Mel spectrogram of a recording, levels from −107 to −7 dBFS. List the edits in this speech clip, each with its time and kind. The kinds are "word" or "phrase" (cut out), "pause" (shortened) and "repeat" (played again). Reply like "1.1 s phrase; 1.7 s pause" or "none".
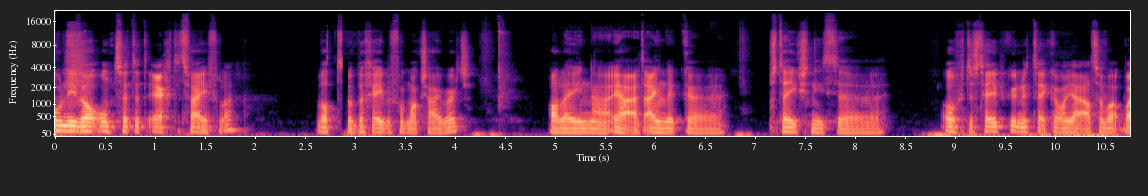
2.9 s word; 7.1 s word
